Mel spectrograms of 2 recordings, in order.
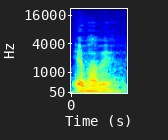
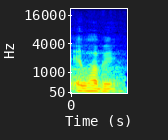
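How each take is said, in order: The two takes are said the same way.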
